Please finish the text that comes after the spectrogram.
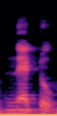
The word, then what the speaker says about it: NATO: इसी तरह से नेटो, NATO नहीं कहा जाता, इसे हम नेटो कहते हैं।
